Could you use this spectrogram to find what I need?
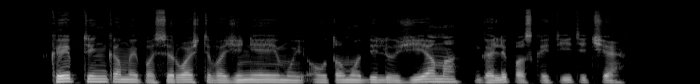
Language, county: Lithuanian, Šiauliai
